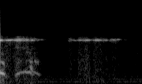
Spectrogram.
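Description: A fire alarm sounds in two steady, high-pitched electronic bursts with a short gap between them, going off in a home during a 911 call reporting a break-in. The tone is moderately loud, and a faint voice briefly overlaps the first burst.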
